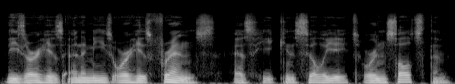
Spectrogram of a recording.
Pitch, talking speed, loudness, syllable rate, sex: 90 Hz, 170 wpm, -19 LUFS, 5.0 syllables/s, male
